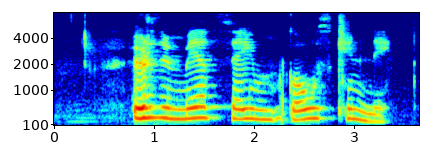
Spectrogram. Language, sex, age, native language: Icelandic, female, 9, Icelandic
